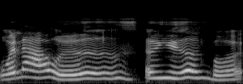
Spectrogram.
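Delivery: bad put-on Southern drawl. Joking about growing up in texas: bad southern accent. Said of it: "I have a bad Southern accent".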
